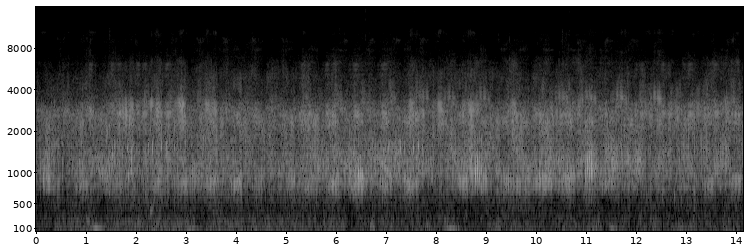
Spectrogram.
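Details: Rural lotus rice paddies in Echizen, Fukui, Japan, 12 June 2021, alive with a mixed chorus of Japanese tree, black-spotted pond, wrinkled, Schlegel's green and forest green tree frogs. Thick continuous croaking with occasional louder short calls standing out every few seconds.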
